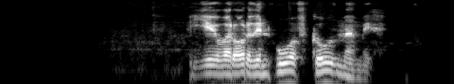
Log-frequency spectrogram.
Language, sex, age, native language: Icelandic, male, 20-29, Icelandic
